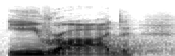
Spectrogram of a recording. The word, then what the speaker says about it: Irad: So, Irad, A-I-R-A-D, is pronounced Erod in the Hebrew, and then the Mehujael, we would say Mehujael, but the J is silent.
